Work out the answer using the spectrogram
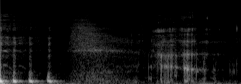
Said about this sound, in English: Your burps are worse than my.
